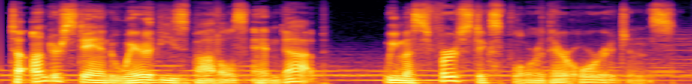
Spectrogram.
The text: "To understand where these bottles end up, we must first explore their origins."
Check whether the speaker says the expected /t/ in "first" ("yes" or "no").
yes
